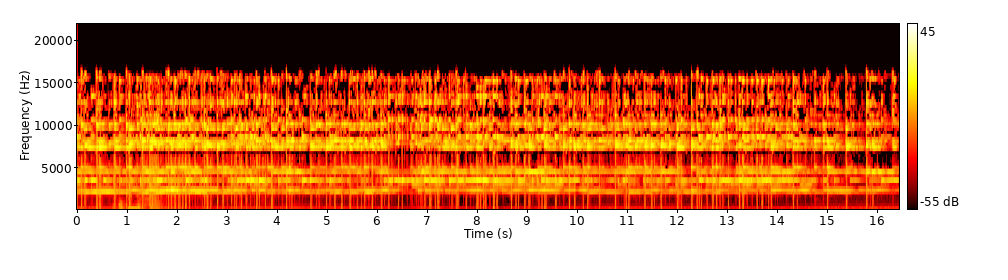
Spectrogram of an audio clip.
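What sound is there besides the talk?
small hand bell ringing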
